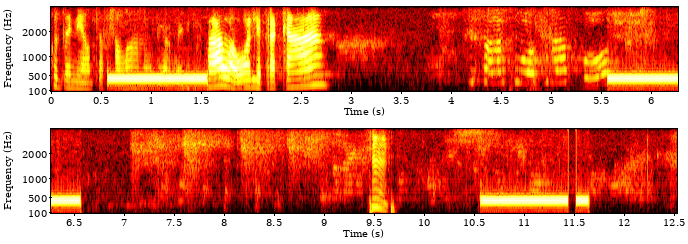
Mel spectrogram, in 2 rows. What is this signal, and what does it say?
Ringback tone (Europe, 425 Hz), with speech.
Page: TLML PRUDENTE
